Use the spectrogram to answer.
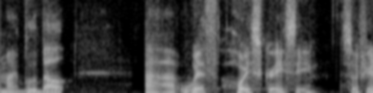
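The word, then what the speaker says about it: Royce Gracie: second stripe on my blue belt uh with hoist Gracie so if you're not familiar with ho it's spelled r y c like Rolls-Royce uh but it's pronounced ho Gracie now the Gracies are essentially the first family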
